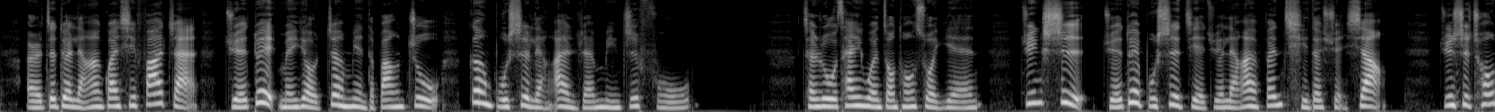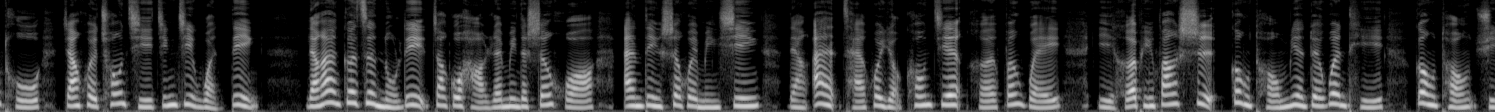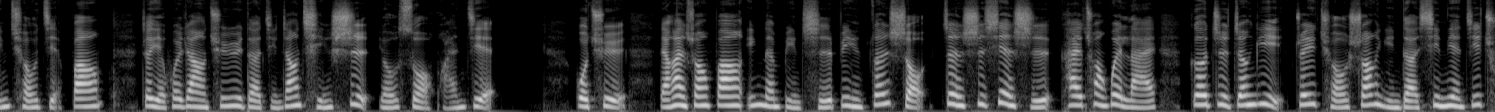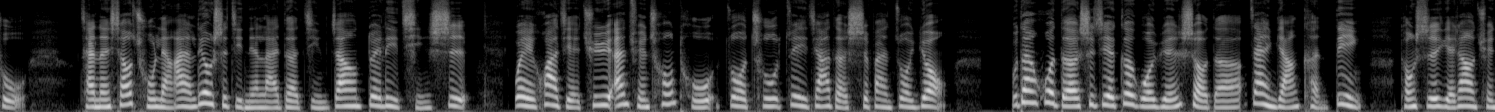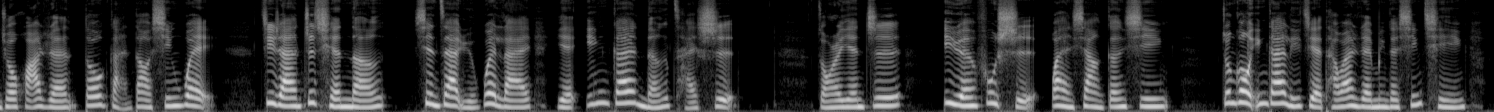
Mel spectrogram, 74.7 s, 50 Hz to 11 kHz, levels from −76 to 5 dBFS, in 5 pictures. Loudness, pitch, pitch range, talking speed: -17 LUFS, 225 Hz, 200-260 Hz, 210 characters per minute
